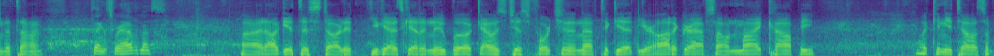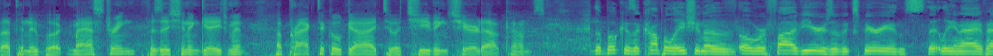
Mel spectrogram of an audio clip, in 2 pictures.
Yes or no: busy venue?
yes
